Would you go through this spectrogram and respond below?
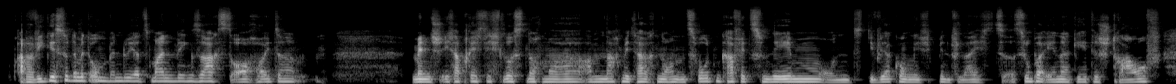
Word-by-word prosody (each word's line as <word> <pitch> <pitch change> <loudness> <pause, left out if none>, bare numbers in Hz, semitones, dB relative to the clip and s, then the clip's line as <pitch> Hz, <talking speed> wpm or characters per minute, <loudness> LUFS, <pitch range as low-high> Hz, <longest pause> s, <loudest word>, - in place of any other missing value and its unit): Aber 115 - +4
wie 130 +2 +2
gehst 175 +5 +4
du - - +4
damit 170 -2 +2
wenn 155 -1 -1
du 155 - -1
jetzt 150 -1 -1
meinetwegen 145 -1 0
sagst: 145 0 0
„Oh, 120 - 0
heute, 130 +2 -4 1.0
Mensch, 120 0 +5
ich 125 +1 -3
hab 130 - +1
richtig 130 -2 -2
Lust 130 -1 0
noch 125 0 -1
mal 125 0 0
am 120 +1 -2
Nachmittag 125 -1 0
noch 120 -2 +1
'n 115 -1 -1
2. 140 +2 -2
Kaffee 135 -1 0
zu 125 - -2
nehmen 125 0 +5
und 105 -1 -5
die 110 - -3
Wirkung 120 -1 0
ich 110 0 -6
bin 115 -3 -3
vielleicht 110 0 -7
super 135 -2 -1
energetisch 115 0 -2
drauf.“ 115 +4 -2
125 Hz, 185 wpm, -25 LUFS, 120-135 Hz, 1.0 s, Mensch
